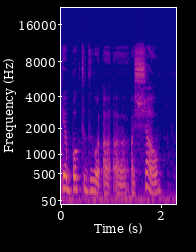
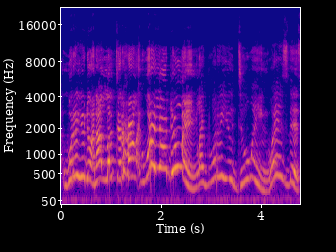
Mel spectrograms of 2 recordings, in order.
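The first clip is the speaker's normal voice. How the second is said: incredulous demand; 11 dB louder than usual. Retold or imitated. She confronts both of them, loud and incredulous.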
